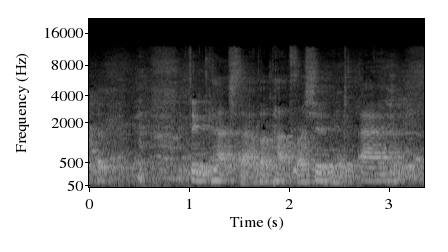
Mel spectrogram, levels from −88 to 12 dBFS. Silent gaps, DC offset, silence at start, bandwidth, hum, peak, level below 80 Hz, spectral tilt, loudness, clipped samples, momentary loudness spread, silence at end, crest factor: none; under 0.1%; 0 s; 12.5 kHz; none; -14 dBFS; -60 dBFS; -5.5 dB/octave; -30 LUFS; under 0.1%; 7 LU; 0 s; 16 dB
